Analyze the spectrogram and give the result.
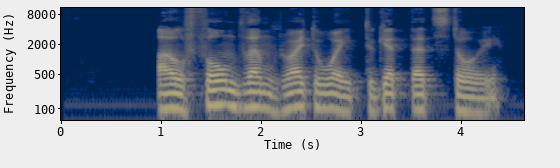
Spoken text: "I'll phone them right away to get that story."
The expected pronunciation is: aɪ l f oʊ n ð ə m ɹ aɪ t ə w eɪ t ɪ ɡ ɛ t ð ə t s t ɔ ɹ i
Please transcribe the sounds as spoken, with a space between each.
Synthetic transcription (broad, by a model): aɪ w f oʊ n ð ə m ɹ aɪ t ə w eɪ t ɪ ɡ ɛ t ð ə t s t ɔ ɹ i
